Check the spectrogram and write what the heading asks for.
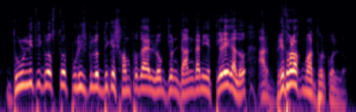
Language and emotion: Bengali, angry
